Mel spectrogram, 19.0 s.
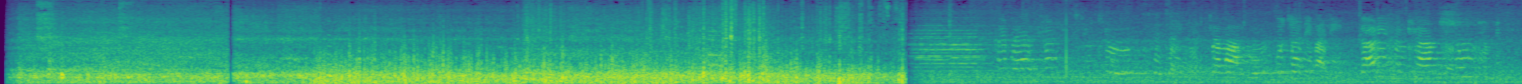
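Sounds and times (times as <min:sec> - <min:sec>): train coaches rattling: 0:00.1 - 0:11.9.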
